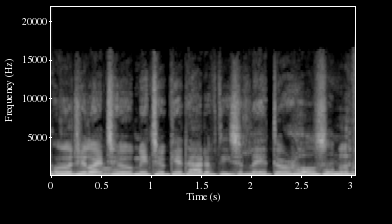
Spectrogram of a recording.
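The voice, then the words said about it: Poor put-on accent. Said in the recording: “My accent's not good.”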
